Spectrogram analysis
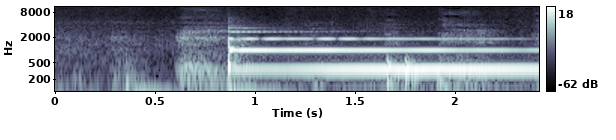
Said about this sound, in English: so beginning and ending with the bell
